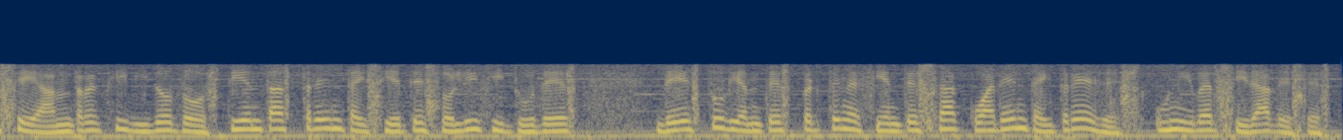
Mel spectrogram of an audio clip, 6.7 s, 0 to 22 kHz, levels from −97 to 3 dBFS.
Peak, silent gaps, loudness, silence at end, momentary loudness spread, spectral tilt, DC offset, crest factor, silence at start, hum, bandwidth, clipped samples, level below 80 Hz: -6 dBFS; none; -18 LUFS; 0 s; 2 LU; -11.5 dB/octave; under 0.1%; 12 dB; 0 s; none; 4 kHz; under 0.1%; -30 dBFS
